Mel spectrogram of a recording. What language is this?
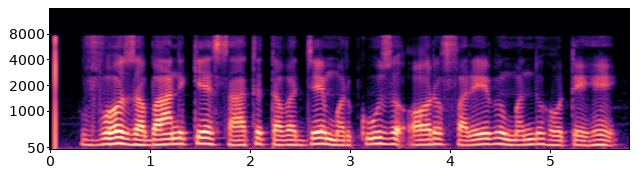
Urdu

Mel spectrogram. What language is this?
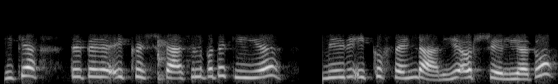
Punjabi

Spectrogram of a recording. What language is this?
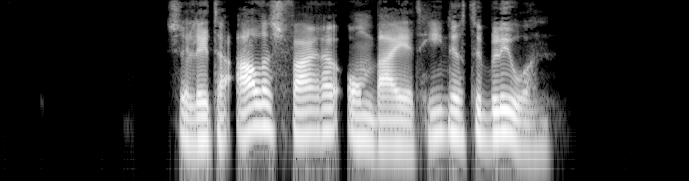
Western Frisian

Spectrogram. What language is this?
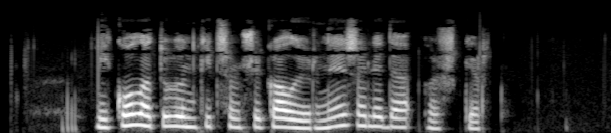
Mari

